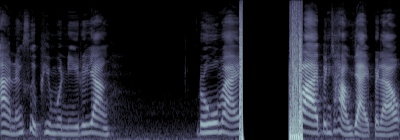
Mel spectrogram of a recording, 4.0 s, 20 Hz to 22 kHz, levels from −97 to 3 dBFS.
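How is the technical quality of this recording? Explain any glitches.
The speech is marred by one clear glitch. From 2.40 to 3.02 s a live cable gets pulled and plugged in: a pop, about 0.57 s of near silence, then roughly 0.1 s of 50 Hz mains buzz as only the plug tip touches, and a second pop when the sound returns.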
